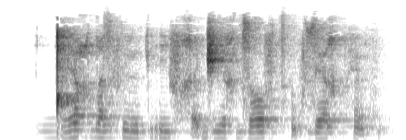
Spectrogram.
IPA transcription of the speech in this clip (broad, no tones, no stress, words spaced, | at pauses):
ɡ͡ǃɛːχdˤiz fĩːkriːfχɛ̰d͡ʒiːχ d͡zɔːft͡sʼʌxʷ zɛχpʰɛ̃xʷ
